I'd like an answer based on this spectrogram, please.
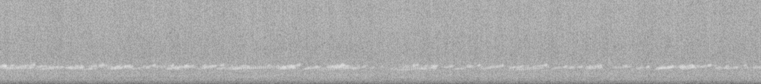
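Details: Frogs calling along a river in a pristine forest: a continuous, quick trilling croak chorus runs without pause over the constant broad hiss of the flowing water.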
